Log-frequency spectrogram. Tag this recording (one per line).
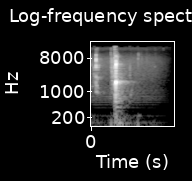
single
drop
water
